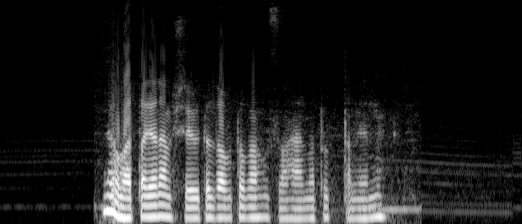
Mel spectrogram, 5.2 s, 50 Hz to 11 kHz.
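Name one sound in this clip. A four-cylinder Mazda MX-5 races past at high revs.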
